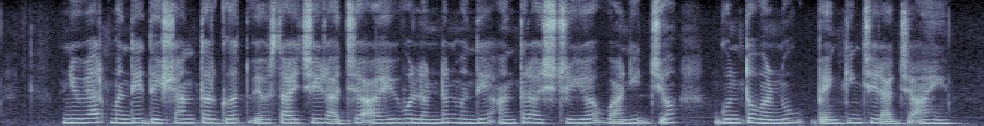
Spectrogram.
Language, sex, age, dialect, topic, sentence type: Marathi, female, 18-24, Varhadi, banking, statement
